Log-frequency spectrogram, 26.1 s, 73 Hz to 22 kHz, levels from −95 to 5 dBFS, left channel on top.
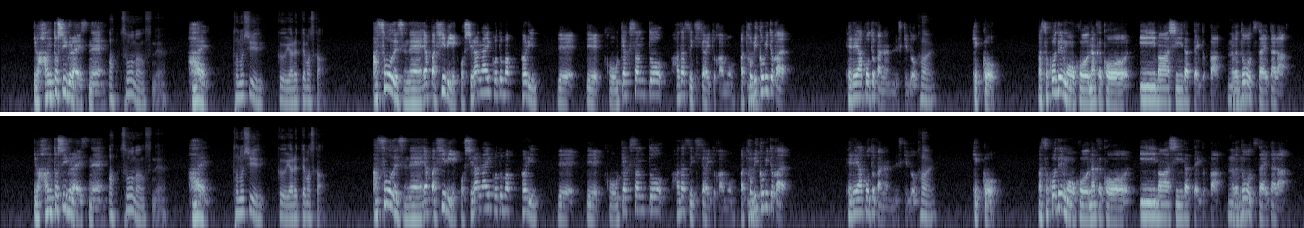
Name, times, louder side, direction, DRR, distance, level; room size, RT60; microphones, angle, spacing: voice 1, 0.7-2.1 3.8-4.2 7.5-10.7 11.2-11.5 11.7-15.7 16.9-18.4 19.5-19.9 20.8-25.7, left 4 dB, 60° left, 0.6 m, -29 dB
voice 2, 2.2-3.3 4.7-5.3 5.6-6.5 14.9-15.2 18.4-18.7 24.6-25.0, equal, ahead, 0.3 m, -38 dB
9.0 x 7.0 x 3.3 m
head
